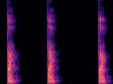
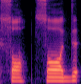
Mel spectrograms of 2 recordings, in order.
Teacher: The t is not velarized, that means that it does not have the back sound quality. It's not like saw, sawed.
